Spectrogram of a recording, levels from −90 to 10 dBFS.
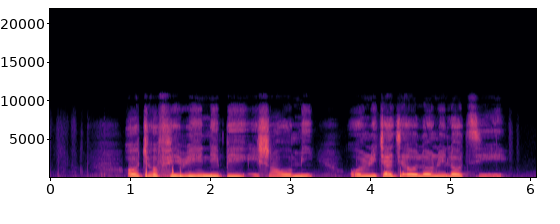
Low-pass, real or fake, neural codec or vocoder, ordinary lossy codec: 10.8 kHz; real; none; none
